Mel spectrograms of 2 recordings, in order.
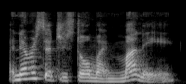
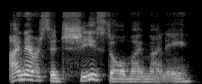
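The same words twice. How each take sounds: First: The stress falls on the word 'money'. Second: The stress falls on the word 'she'. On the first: Something else was taken. "It was my credit cards that are missing" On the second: Someone else took it. "I actually thought this other person did it"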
